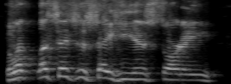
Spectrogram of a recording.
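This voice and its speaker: A man's voice: on the high side, animated, normal speed, a little mellow. A man in a casual basketball debate, questioning and arguing points like a fan on a panel. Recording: roomy echoing room sound.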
